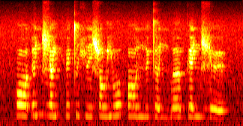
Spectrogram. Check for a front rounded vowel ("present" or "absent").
present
